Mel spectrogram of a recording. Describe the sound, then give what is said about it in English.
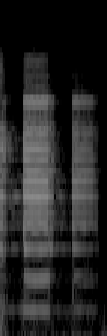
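An electronic timer alarm beeps in two loud, harsh pulses, each lasting about a third of a second, with a short gap between them and no one speaking. “This timer.”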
